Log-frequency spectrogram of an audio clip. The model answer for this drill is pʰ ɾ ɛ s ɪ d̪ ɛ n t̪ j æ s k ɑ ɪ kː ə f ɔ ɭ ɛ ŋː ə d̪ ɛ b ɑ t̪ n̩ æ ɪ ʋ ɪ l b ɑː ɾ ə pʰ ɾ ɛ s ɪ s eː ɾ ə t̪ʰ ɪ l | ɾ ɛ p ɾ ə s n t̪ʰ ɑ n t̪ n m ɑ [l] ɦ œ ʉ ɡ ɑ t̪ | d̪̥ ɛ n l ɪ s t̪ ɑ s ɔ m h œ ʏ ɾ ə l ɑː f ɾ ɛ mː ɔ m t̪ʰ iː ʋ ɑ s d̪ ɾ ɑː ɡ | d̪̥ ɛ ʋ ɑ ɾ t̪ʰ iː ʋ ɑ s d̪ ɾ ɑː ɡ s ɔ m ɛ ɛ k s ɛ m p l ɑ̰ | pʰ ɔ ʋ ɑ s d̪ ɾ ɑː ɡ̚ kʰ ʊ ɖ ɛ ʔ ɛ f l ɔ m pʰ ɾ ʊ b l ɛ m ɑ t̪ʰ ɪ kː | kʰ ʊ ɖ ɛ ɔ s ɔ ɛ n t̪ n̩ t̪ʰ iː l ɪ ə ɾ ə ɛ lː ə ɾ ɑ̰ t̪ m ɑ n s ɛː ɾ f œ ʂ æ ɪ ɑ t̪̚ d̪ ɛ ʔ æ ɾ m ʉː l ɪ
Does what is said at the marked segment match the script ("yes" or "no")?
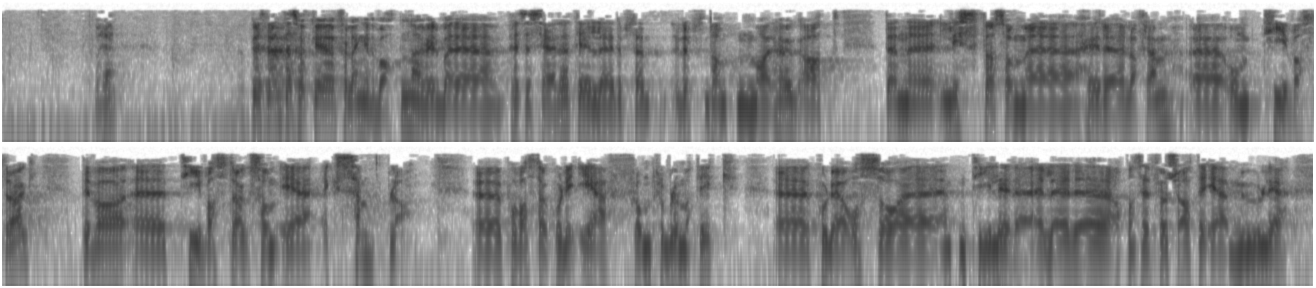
no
